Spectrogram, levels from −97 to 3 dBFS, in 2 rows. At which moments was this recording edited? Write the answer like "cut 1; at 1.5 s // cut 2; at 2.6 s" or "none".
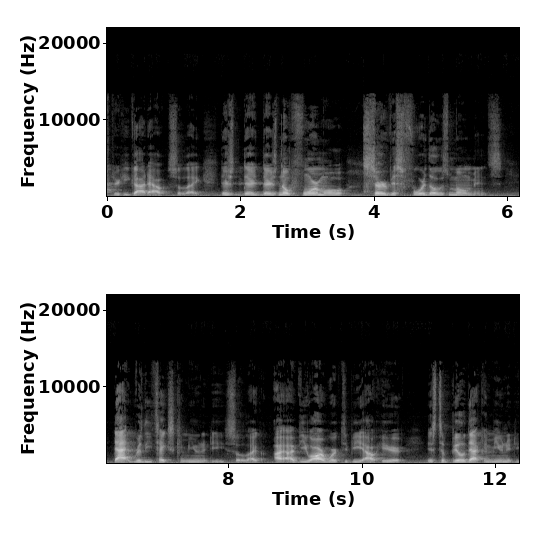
cut 1; at 2.0 s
